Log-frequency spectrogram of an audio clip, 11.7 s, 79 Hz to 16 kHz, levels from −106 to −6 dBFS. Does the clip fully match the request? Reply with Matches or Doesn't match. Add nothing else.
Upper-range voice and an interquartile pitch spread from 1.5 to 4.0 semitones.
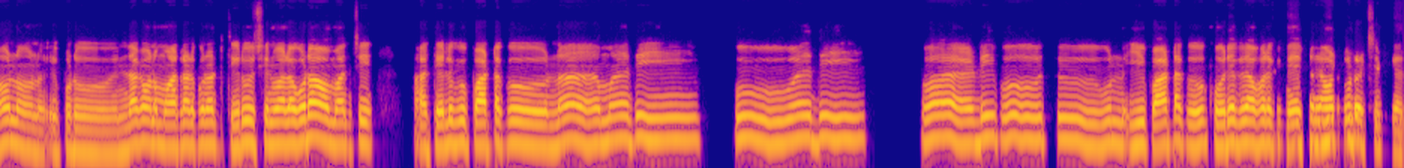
Doesn't match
